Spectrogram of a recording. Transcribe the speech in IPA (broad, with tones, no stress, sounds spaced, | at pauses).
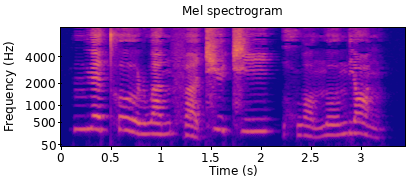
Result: n̪ ɥ ɛ˥˧ t̪ʰ o˥˩ ʊ̯ ɻ w a˧˥ n f ä˨˩ t͡ɕ y˥˩ t͡ɕ i˥ | x w ɔ˨˩ n̪ o˧˥ ʊ̯ n̪ j ɑ˥˩ ŋ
